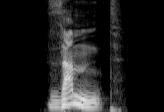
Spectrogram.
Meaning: velvet
- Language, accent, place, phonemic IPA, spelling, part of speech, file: German, Germany, Berlin, /zamt/, Samt, noun, De-Samt.ogg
